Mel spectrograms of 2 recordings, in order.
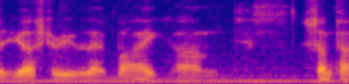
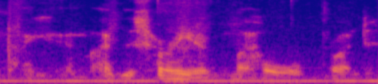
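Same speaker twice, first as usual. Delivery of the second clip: normal talking voice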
